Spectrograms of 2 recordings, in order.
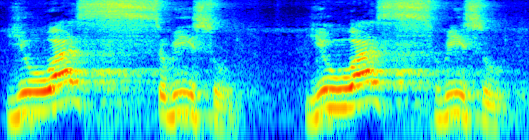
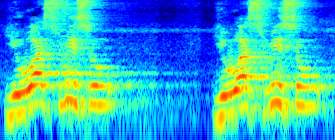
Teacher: Huruf rakhawah sehingga dia dalam keadaan panjang sedikit ada desisan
